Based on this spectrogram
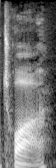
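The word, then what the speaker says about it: Troyes: the air okay uh it is uh spelled t r o y s uh pronounced TWA and they don't do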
